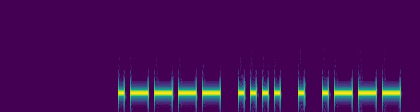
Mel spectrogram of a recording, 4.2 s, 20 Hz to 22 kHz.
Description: Morse code, heard as a keyed tone, about 20 wpm, 700 Hz. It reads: 1HEJ
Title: Four Challenging Letter-Number Combinations 20wpm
